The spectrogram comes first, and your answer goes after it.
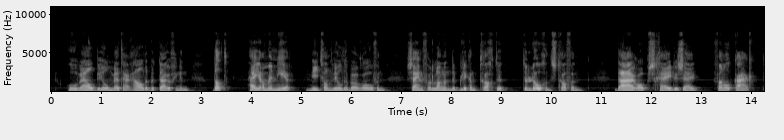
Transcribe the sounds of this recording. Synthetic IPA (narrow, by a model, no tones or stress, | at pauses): ɦuʋɛlˠbɪlˠmɛtɦɛɹɦaːlˠdəbətœɥχɪŋən | dɑt | hɛjərmənɪːr | nitfɑnʋɪlˠdəbərowvən | z̥ɛjnvəɹlɑŋəndəblɪkəntrɑχtə | təlowχənstrɑfən | daːrɔpsχɛjdəzɛj | fɑnɛlˠkaːr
